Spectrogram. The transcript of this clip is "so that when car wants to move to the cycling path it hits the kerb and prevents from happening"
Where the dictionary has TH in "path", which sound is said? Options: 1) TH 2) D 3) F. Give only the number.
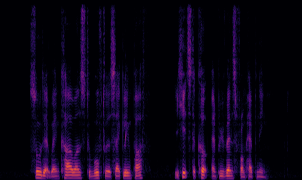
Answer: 3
